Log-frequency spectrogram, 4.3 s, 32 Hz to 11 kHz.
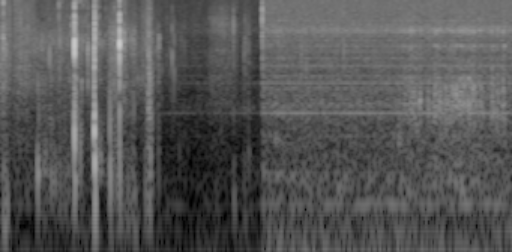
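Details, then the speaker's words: ATOTO F7G2A7WE car stereo bench-tested on a switched 15 A fused supply with power harness, wired connection: after clicks and handling, steady hiss with faint thin whistle through the speakers; noise changed but persists, cause unknown. "so the noise is a bit different at the moment but it's still there"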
